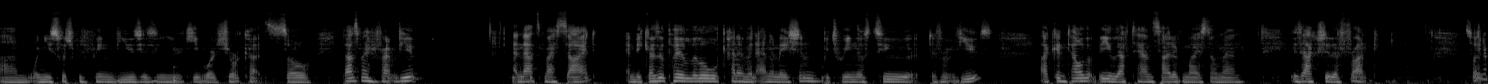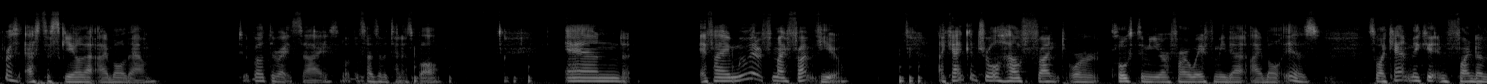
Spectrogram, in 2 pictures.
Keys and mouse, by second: 1.0 KP_1, 2.2 KP_3, 3.3 KP_1, 5.0 KP_3, 6.4 KP_1, 8.9 KP_3, 15.1 s, 18.2 click, 22.0 KP_1, 23.7 g.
